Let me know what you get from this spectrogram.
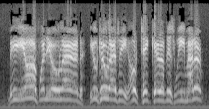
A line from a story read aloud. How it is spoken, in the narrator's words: Dugan yelled over at Palin and Osher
